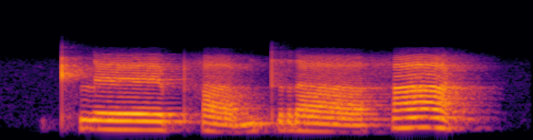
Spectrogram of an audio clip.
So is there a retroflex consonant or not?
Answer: no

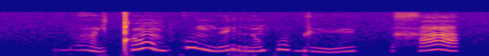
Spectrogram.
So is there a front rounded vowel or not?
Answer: yes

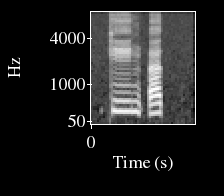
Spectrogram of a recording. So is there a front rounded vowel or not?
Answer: no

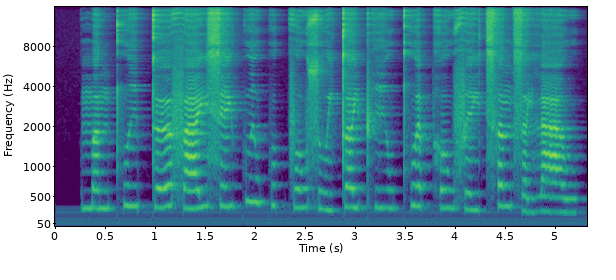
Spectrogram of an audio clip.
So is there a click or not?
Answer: no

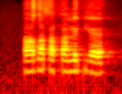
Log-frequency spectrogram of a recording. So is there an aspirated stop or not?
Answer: no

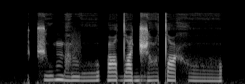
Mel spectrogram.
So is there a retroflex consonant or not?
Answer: no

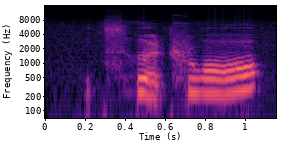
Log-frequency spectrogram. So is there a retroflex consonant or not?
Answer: yes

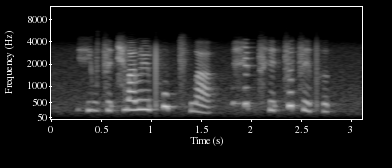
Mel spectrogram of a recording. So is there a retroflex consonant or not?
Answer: no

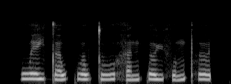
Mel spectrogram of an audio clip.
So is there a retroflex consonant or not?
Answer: no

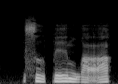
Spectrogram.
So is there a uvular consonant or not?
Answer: no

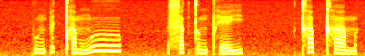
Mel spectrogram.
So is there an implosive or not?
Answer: no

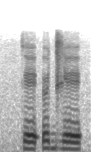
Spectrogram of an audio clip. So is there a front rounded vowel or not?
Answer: yes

